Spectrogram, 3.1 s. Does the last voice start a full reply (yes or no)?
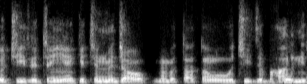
yes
